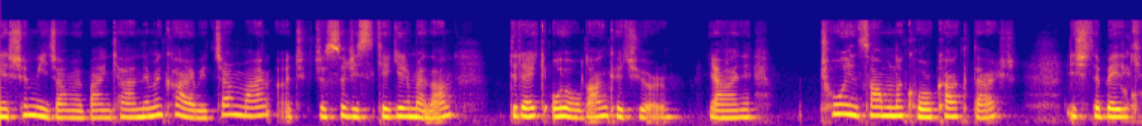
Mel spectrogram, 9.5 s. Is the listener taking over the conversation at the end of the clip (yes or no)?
no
